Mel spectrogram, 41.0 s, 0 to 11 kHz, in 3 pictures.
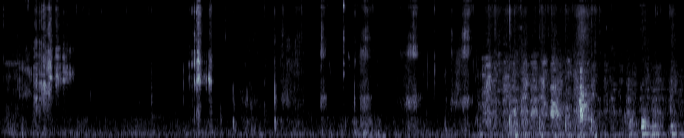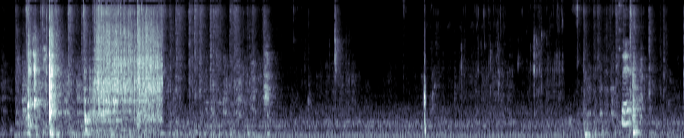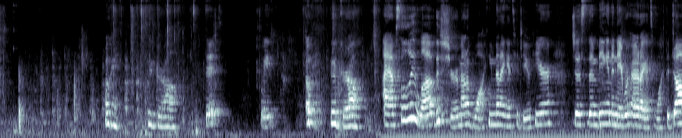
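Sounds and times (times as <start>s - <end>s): kibble rattling into metal bowl: 15.5s - 17.0s.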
